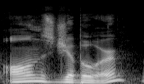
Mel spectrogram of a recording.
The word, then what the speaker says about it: Ons Jabeur: Question number one, born in 1994, Ons Jabeur is a professional athlete playing what sport? So Ons Jabeur, which is spelled O-N-S, first name, last name J-A-B-E-U-R, is a professional athlete playing what sport?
